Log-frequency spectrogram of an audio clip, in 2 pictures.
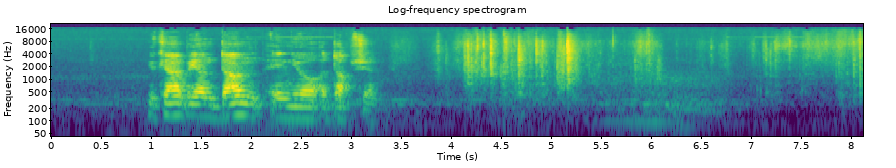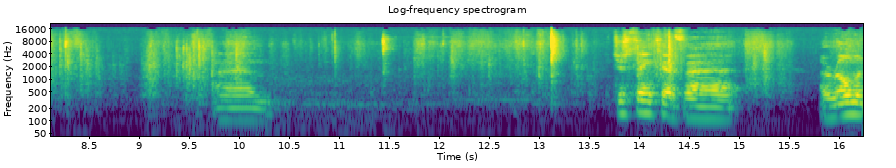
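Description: A middle-aged man reads aloud nearby, pausing now and then.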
